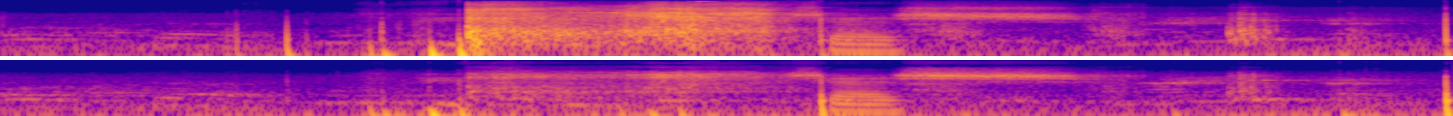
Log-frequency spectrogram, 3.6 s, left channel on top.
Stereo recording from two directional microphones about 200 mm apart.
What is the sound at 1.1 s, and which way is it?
Breaking, 55° left (ahead or behind).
